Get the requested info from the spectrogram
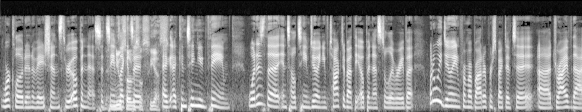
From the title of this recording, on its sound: Intel Chip Chat LIVE from MWC 19 in Barcelona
